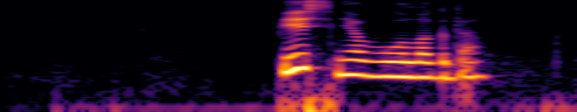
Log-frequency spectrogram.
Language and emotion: Russian, positive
